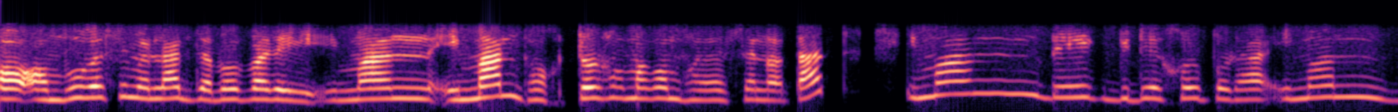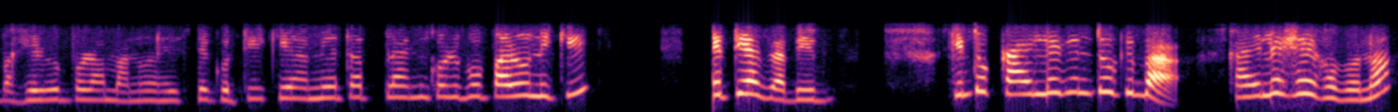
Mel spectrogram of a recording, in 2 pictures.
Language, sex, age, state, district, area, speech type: Assamese, female, 30-45, Assam, Goalpara, urban, conversation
